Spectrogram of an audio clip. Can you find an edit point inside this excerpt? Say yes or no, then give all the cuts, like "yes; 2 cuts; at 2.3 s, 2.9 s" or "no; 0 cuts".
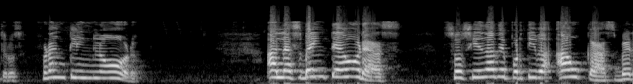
no; 0 cuts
